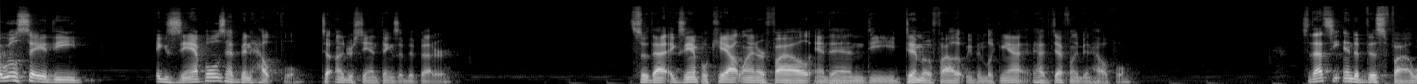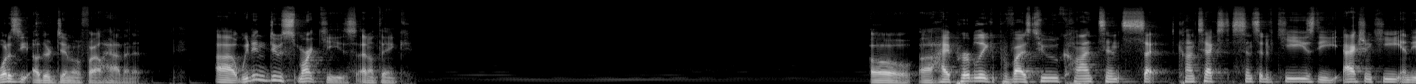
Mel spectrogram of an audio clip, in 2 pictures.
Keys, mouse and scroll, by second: 4.9 j, 5.1 Escape, 5.4 j, 6.5 k, 10.2 j, 11.6 ctrl+d, 13.7 ctrl+alt+j, 13.8 shift+d, 14.6 Return, 15.4 Escape, 17.6 ctrl+d, 19.7 ctrl+u, 20.3 ctrl+d, 21.3 j, 23.4 k.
